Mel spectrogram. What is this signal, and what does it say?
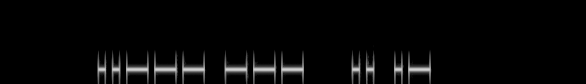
Morse code, heard as a keyed tone, about 17 wpm, 700 Hz. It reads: 2O IA
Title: Winter Field Day Exchanges 17wpm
